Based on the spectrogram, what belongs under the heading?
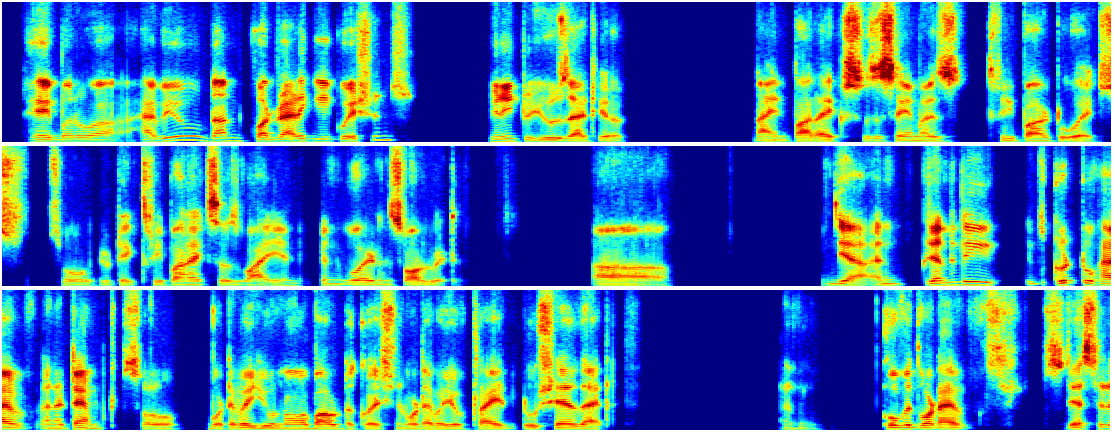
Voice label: voice message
